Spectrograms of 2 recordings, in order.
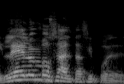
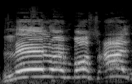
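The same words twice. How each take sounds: First: Soft, understated instruction; hushed, casual prompt; low-key request. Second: High, impatient shout; shouted command to read; exasperated yell. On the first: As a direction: ask him quietly to read. First, low request to read aloud. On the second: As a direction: order him at the top of your pitch. Third request, patience gone. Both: Real, not acted.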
